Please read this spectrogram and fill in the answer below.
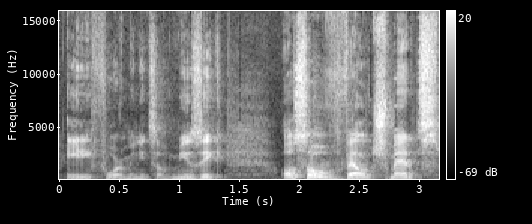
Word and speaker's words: Weltschmerz: minutes of music also velchmetz finally pronounced it right he's from german means the pain of the world and interesting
